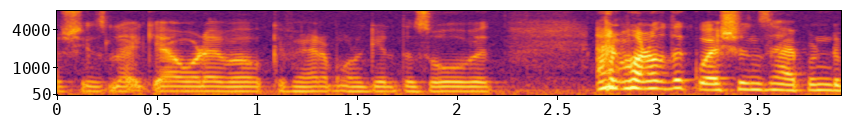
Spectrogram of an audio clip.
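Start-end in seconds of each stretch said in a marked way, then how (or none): 0.5-2.2 mock disinterested, flat, bored, get-it-over-with tone. Retelling how an interviewer reads questions without focus: imitating someone bored and unfocused. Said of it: "She's not even, like, focused over there".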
